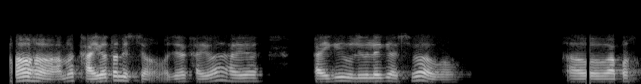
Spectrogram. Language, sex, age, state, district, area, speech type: Odia, male, 45-60, Odisha, Dhenkanal, rural, conversation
